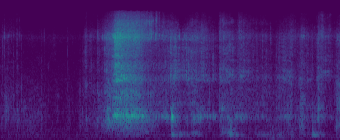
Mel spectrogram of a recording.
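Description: Dry pasta poured from a bag into hot oil in a clay cazuela, hissing loudly as it hits the oil about a second in, then sizzling more softly while a wooden spoon stirs it with a few light knocks.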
